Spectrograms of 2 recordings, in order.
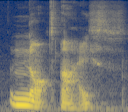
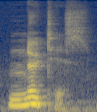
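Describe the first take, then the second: First: The stress falls on the second syllable. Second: The stress falls on the first syllable. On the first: The speaker calls it wrong. "not not ice" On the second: The speaker calls it right. "but notice"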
